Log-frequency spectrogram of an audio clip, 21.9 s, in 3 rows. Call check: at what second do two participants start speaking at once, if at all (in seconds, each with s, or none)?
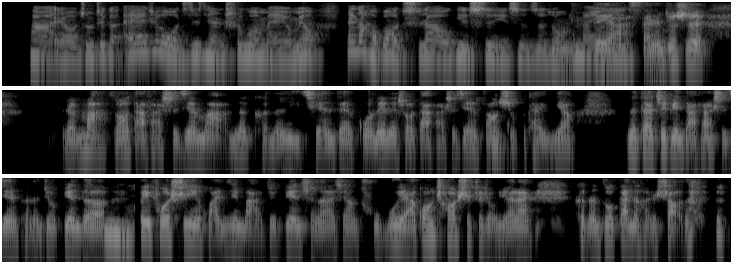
5.5 s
